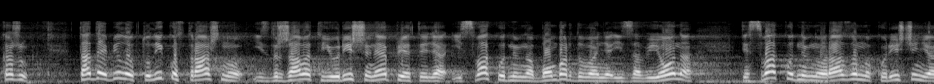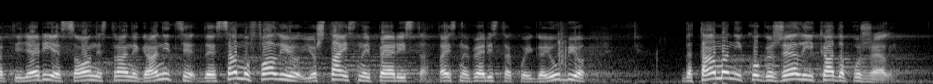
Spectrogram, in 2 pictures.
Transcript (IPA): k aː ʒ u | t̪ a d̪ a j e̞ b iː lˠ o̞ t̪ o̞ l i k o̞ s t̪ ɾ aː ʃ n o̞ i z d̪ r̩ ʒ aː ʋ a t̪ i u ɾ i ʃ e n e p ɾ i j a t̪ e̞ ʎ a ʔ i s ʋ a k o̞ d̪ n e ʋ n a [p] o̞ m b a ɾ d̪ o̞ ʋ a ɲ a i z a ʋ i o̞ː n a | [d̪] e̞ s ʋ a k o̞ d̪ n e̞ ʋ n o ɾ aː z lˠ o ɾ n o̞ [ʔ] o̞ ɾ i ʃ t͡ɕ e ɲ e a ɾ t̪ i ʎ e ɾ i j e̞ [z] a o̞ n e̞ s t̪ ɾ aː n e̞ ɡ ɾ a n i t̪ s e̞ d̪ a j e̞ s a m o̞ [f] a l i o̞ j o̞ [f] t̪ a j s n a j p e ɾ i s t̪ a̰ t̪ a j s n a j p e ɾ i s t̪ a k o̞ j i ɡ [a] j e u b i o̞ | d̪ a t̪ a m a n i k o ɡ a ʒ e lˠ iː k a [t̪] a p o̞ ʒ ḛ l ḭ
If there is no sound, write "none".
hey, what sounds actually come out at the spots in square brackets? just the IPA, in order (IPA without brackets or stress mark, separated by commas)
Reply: b, t̪, k, s, f, ʃ, a, d̪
